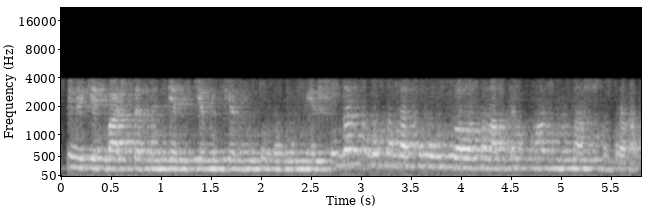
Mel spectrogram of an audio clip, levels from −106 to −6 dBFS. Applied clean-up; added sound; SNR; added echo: neural separator model SepFormer DNS4.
